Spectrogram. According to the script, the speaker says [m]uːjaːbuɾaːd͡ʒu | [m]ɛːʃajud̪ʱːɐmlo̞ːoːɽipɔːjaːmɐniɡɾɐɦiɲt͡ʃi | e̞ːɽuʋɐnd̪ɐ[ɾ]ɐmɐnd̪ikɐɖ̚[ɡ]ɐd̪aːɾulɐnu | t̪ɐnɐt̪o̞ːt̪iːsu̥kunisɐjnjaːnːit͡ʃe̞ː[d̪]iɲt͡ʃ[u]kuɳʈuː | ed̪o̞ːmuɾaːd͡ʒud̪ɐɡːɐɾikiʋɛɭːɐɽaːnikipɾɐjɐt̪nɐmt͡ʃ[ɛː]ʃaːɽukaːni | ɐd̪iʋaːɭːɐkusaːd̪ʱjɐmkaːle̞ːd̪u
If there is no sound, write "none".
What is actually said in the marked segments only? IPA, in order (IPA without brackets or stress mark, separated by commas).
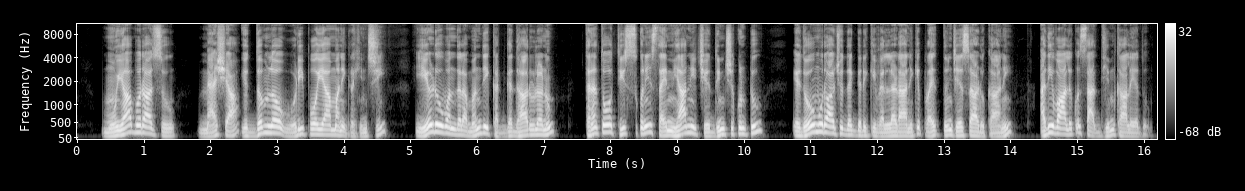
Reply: m, m, l, ɡ, d̪, u, ɛː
